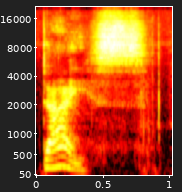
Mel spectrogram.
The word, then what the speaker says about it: dice: Our next word is a pair of dice. Finger stretch, dice. D-I-S, dice. D-I-S. Silent E at the end makes that I say I.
